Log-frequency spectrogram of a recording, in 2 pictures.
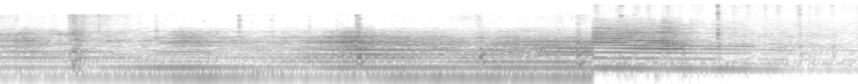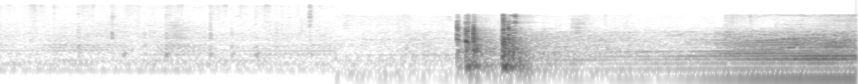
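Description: Background music with held notes. Two sharp clicks come close together about two-thirds of the way through and stand out as the loudest sounds.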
